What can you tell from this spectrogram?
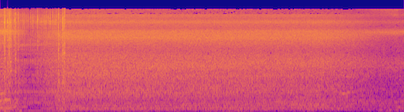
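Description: Steady rushing of a small forest stream flowing over rocks, with a few brief clicks in the first second; it drops quieter near the end.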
